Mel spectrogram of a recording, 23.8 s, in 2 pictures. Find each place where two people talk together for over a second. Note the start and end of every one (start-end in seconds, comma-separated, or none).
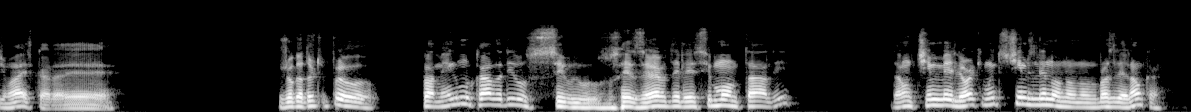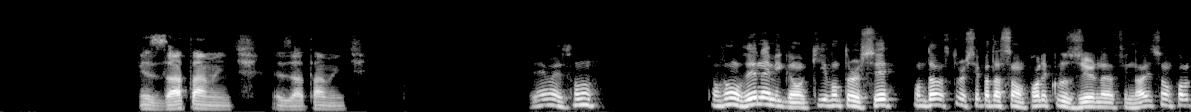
none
